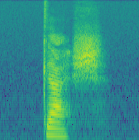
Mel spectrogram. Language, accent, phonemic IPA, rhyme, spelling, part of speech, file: English, US, /ˈɡʌʃ/, -ʌʃ, gush, noun / verb, En-us-gush.ogg
- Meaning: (noun) A sudden rapid outflow; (verb) 1. To flow forth suddenly, in great volume 2. To send (something) flowing forth suddenly in great volume 3. To ejaculate during orgasm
